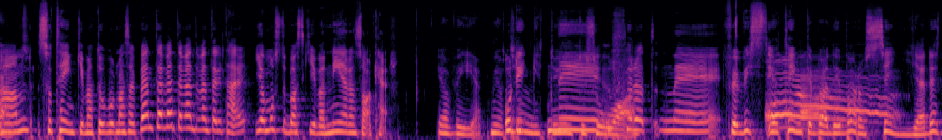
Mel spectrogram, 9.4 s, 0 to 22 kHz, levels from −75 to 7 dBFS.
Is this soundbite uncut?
yes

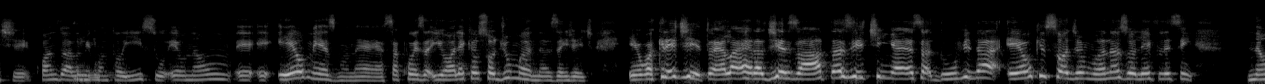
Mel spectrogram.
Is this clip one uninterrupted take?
yes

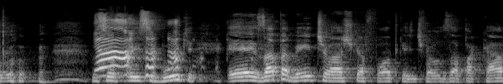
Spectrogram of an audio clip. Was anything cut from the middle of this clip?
no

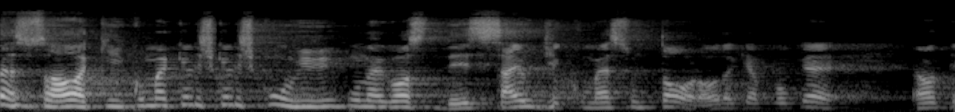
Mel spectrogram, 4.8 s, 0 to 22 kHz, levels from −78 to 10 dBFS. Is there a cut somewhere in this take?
yes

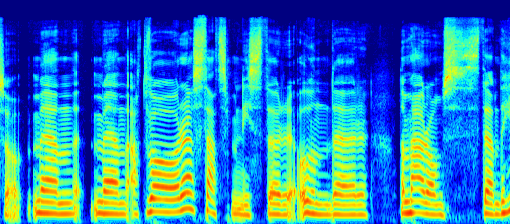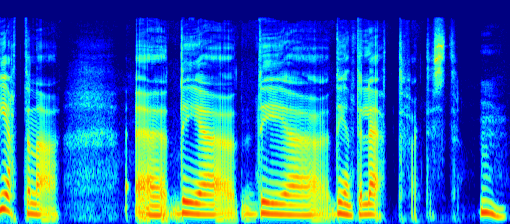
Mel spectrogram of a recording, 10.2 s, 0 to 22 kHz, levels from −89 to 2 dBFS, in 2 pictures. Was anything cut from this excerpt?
no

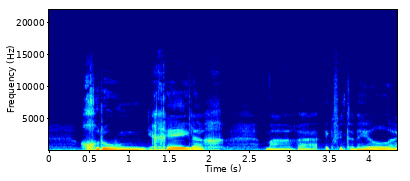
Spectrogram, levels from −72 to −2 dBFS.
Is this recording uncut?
no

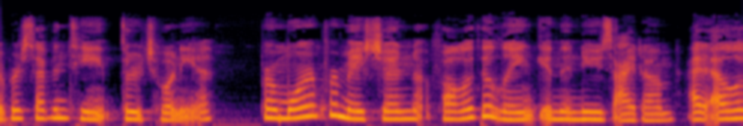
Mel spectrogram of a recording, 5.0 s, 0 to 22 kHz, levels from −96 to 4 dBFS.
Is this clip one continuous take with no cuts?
yes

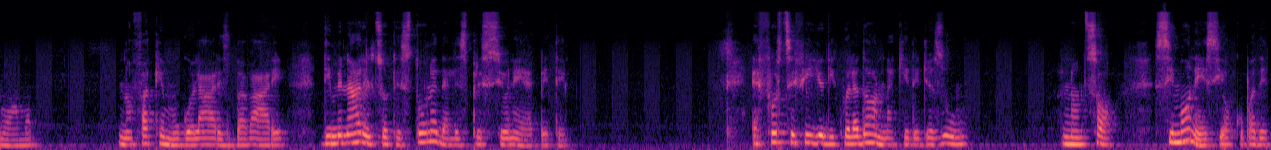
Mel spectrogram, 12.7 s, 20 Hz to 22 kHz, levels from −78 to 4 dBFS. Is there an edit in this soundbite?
no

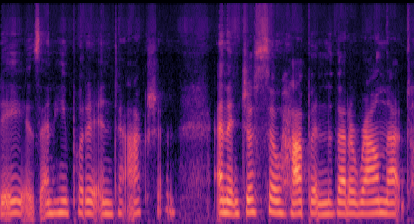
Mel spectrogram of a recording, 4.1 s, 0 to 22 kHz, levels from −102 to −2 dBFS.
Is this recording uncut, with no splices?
yes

